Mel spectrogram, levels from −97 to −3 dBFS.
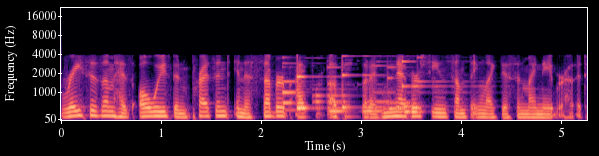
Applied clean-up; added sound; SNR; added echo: neural mask model RNNoise.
